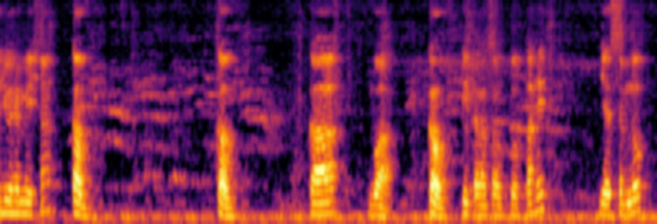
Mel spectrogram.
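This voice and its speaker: Slow, careful man teaching pronunciation. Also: on the high side, slight background noise. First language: Hindi. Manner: slow, repeats example words several times. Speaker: German teacher. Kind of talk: language lesson explaining pronunciation.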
